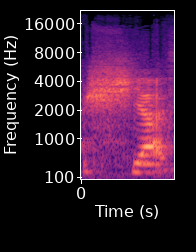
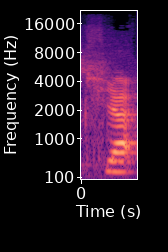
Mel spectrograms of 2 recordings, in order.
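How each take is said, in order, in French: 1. Le mot commence par un son sh. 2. Le mot commence par un son k. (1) "et non pas chia" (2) "apparemment on prononce kia"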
